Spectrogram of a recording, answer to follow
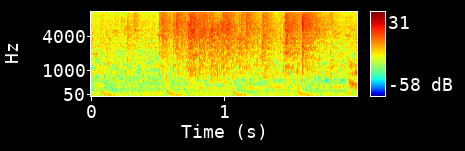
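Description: Pork tenderloin sizzling as it sears in hot oil in a frying pan, under background music with a steady low beat of about two thumps a second.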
